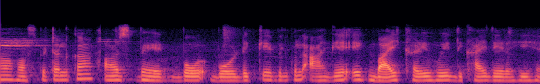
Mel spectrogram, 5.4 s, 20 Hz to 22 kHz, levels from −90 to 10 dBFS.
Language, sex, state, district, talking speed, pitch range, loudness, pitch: Hindi, female, Bihar, Jahanabad, 175 wpm, 135-155 Hz, -20 LUFS, 145 Hz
